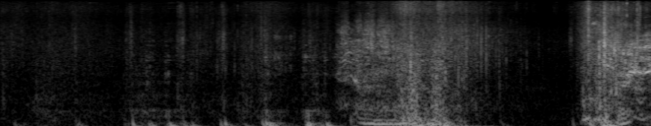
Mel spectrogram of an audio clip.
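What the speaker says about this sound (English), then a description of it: "is that a horse? It is a horse." A horse in the survival video game Icarus, with several soft hoof clip-clops followed by a loud, close whinny, then a second burst of snorting neigh, no talking heard.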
